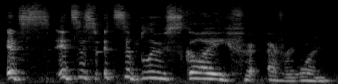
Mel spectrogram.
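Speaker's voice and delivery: put-on drunk boss rambling. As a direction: play the drunk boss waxing lyrical before paying. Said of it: "and he'd be like".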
